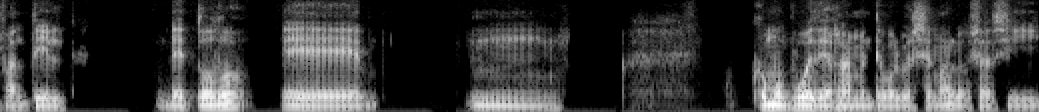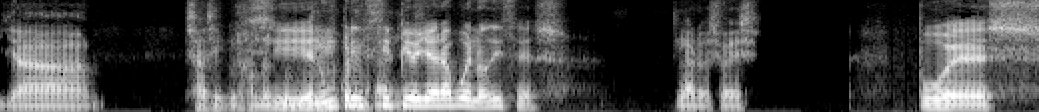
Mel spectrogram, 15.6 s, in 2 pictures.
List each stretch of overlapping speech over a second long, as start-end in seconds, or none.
9.6-11.0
